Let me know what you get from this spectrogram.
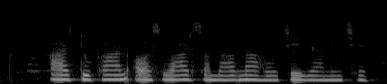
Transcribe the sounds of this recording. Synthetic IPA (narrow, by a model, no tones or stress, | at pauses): ad͡ʒd̪upʰanɔ̰sʋaɽsəmbʱaʋnaɦot͡ʃejanit͡ʃʰe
